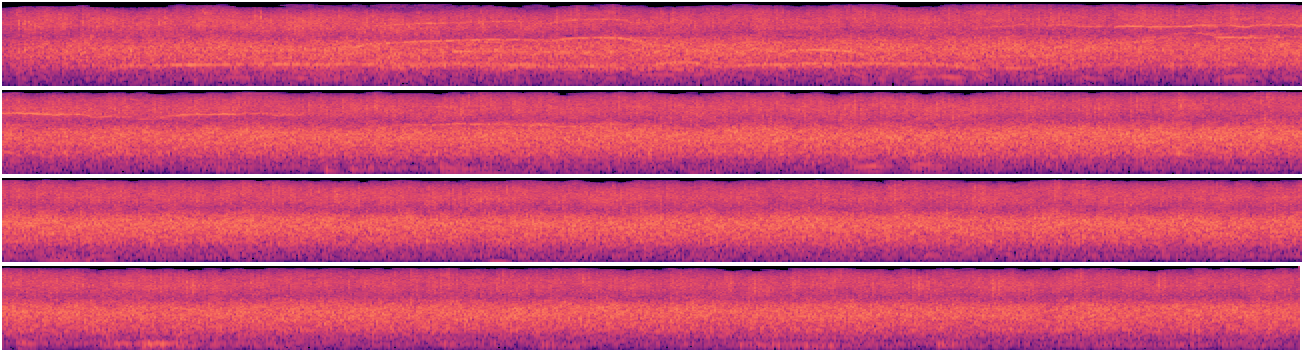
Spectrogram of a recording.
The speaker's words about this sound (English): Thank you. That was so nice. Sometimes it gets embarrassing when the applause are longer before the talk than after the talk.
